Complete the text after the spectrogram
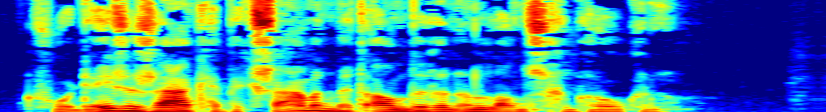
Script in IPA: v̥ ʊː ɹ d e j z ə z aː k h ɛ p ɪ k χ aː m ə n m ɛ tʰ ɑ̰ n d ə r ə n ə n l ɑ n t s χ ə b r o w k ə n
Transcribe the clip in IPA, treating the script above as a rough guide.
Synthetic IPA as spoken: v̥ ʊː ɹ d e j z ə z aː k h ɛ p ɪ k s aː m ə n m ɛ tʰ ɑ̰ n d ə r ə n ə n l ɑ n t s χ ə b r o w k ə n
